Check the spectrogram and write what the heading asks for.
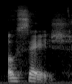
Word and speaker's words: Osage: Actually, everywhere I listen to podcasts, they call the county, which is named after the tribe, Osage. – Osage. – I believe, yeah. – That sounds right. That sounds right. So that's the way we're going to pronounce it.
